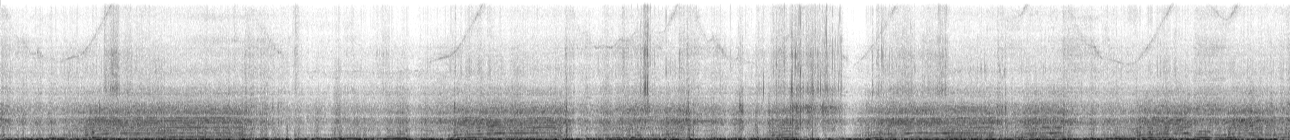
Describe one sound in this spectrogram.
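A personal watercraft engine roars and revs up and down.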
